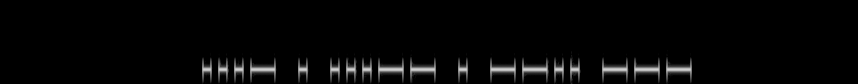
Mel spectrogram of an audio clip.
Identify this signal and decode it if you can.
Morse code, heard as a keyed tone, about 15 wpm, 700 Hz. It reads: VE3EZO
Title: DXCC-100 Call Signs - 6 Characters - Repeated 3x - 15wpm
